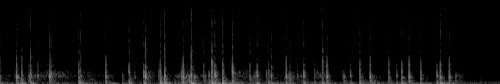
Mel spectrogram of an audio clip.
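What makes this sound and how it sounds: Long acrylic nails tap and scratch the top surface of a medium transparent PVC zip cosmetic pouch with a cactus print, hollow and empty or lightly filled. A rapid, uneven run of short, dry clicking taps with a soft hollow low thump beneath each one, broken by faint scratchy rasps between hits. Nothing rings on after each tap.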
